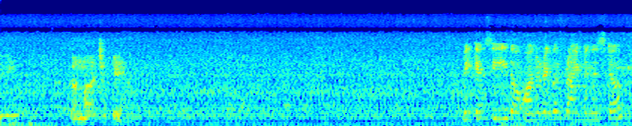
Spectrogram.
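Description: A man speaks calmly through a television loudspeaker.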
